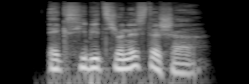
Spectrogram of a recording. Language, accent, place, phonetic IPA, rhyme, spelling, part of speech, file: German, Germany, Berlin, [ɛkshibit͡si̯oˈnɪstɪʃɐ], -ɪstɪʃɐ, exhibitionistischer, adjective, De-exhibitionistischer.ogg
- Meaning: 1. comparative degree of exhibitionistisch 2. inflection of exhibitionistisch: strong/mixed nominative masculine singular 3. inflection of exhibitionistisch: strong genitive/dative feminine singular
